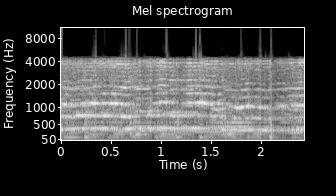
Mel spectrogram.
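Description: Children singing karaoke into a microphone over loud backing music with a steady beat, the voices holding long notes.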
